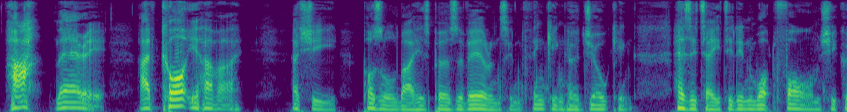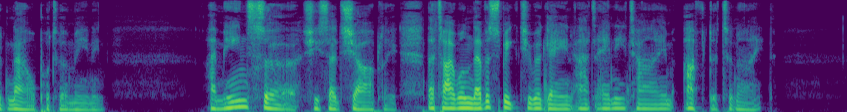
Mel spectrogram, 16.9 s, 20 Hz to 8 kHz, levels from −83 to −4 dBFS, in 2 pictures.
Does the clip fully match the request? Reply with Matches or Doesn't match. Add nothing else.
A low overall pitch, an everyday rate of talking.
Matches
